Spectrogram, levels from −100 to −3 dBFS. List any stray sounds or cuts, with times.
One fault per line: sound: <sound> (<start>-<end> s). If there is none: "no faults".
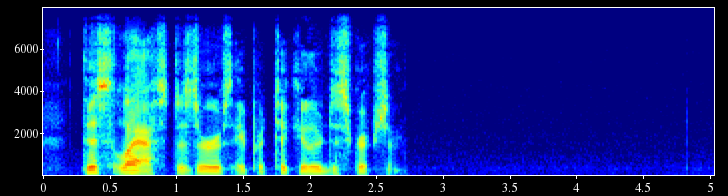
no faults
